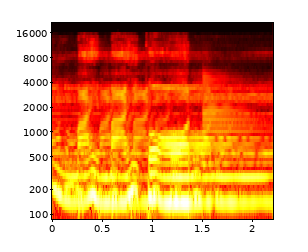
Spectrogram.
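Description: Chầu văn ritual singing: a voice wavering through quick ornamented turns, then holding one long low note, over musical accompaniment.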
